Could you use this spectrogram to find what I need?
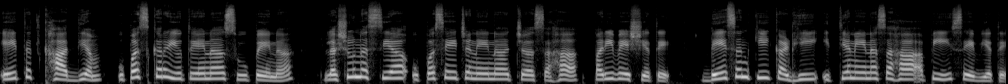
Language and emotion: Sanskrit, neutral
